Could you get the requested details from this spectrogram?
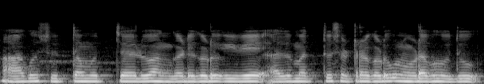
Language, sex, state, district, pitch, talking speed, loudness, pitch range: Kannada, male, Karnataka, Bidar, 135 Hz, 110 wpm, -14 LUFS, 135-140 Hz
